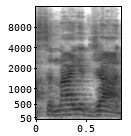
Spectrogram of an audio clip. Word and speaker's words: Sahnya Jah: Sahnya Jah. That's how it's pronounced.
